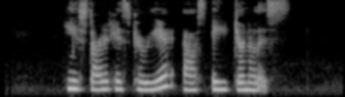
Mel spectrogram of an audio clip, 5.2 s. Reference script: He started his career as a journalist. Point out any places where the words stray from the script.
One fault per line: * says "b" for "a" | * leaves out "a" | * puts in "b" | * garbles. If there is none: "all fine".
all fine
